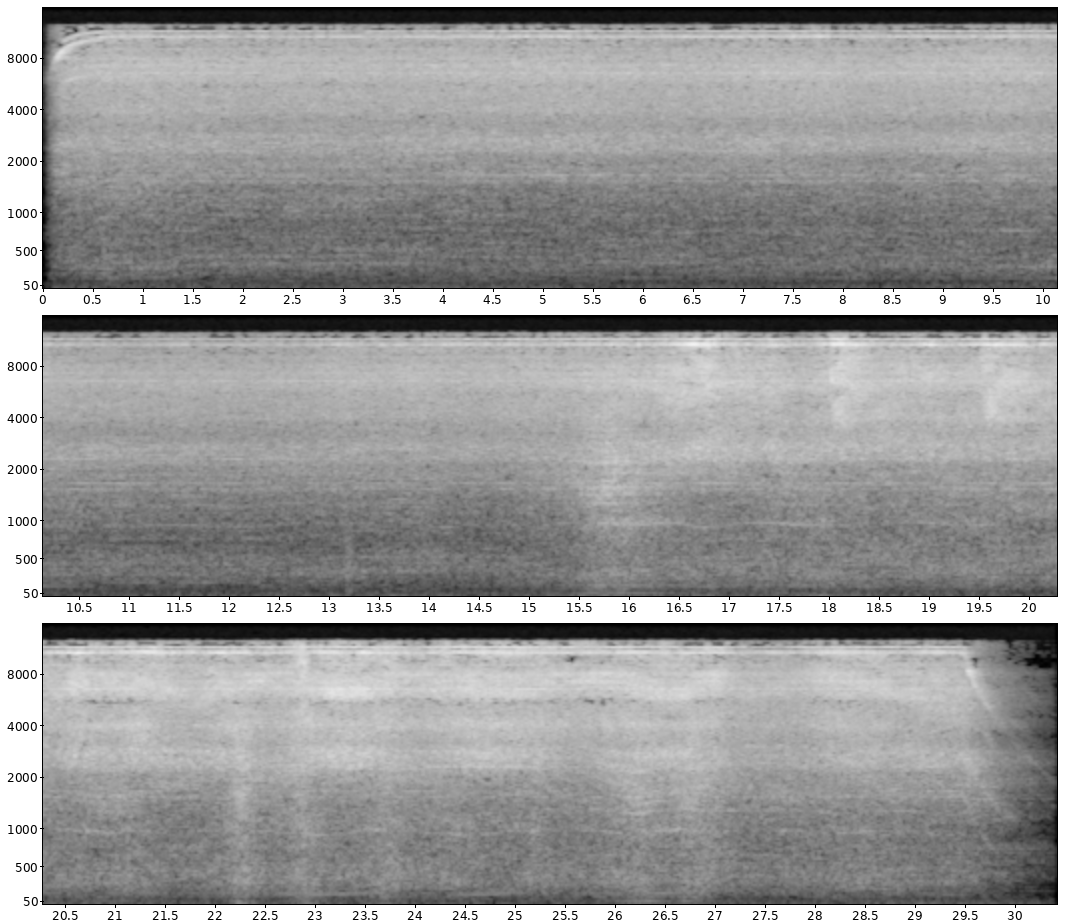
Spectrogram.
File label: household vacuum cleaner vacuuming around microphone; zapsplat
